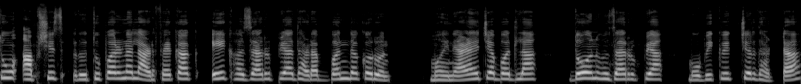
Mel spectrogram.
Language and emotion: Goan Konkani, neutral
